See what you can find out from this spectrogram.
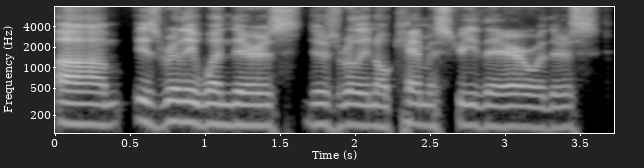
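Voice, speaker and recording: A man's voice: fairly high pitch, little pitch movement, moderate pace, clean tone, no echo, clean studio sound. A man hosting an interview show, talking earnestly and often restarting mid-sentence. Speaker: host. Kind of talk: interview and sponsor talk.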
